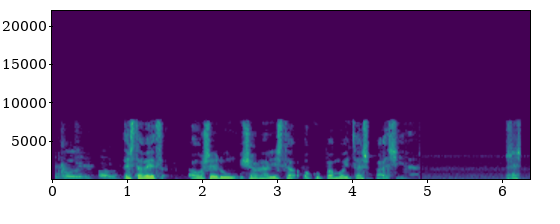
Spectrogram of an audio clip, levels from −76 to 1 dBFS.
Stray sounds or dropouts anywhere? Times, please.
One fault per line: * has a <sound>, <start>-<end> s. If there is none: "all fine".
* has a laugh, 6.0-6.2 s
